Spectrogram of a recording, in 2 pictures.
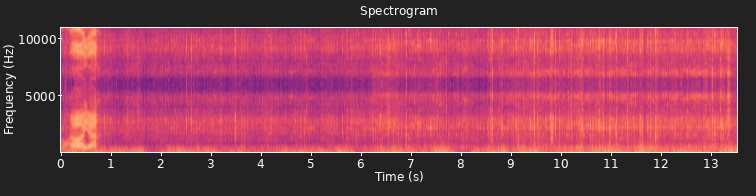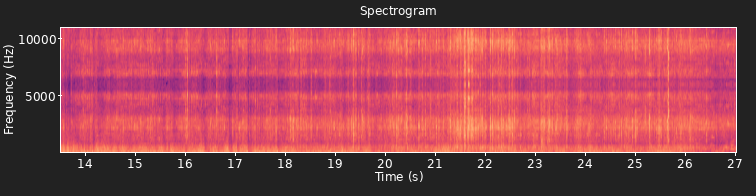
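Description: Mountain bike riding fast down a rough dirt singletrack: wind buffeting the microphone over a steady rumble, with uneven jolts and rattles as the bike bounces over the ground.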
